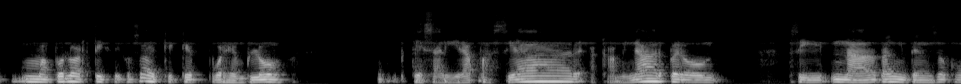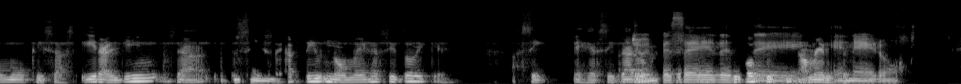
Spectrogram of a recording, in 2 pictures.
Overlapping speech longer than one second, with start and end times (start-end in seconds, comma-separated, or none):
15.9-18.2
